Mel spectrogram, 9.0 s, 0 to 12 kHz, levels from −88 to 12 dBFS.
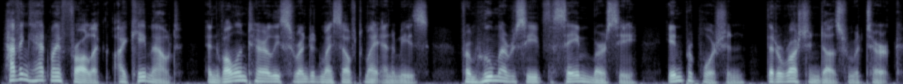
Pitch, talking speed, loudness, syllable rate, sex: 105 Hz, 200 wpm, -21 LUFS, 6.1 syllables/s, male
